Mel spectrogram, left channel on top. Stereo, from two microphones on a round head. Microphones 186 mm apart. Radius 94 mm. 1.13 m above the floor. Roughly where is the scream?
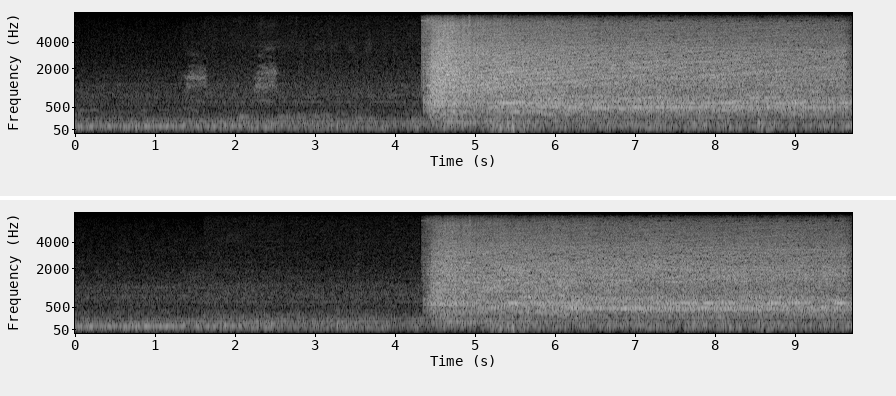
Left.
